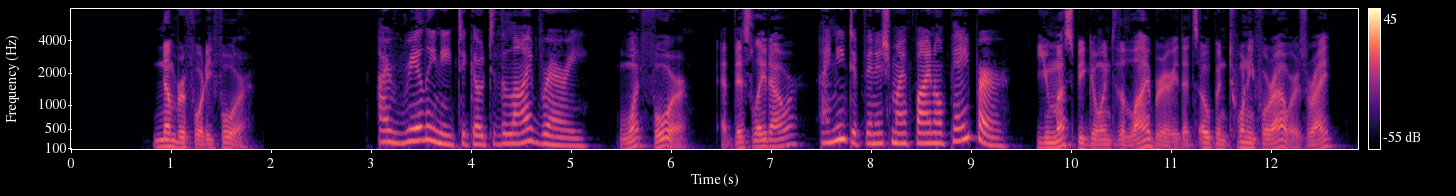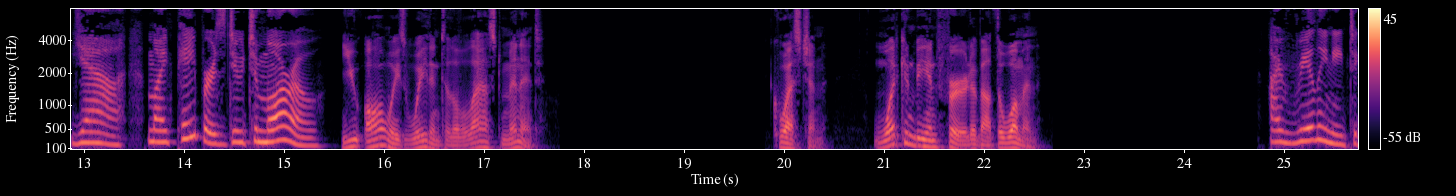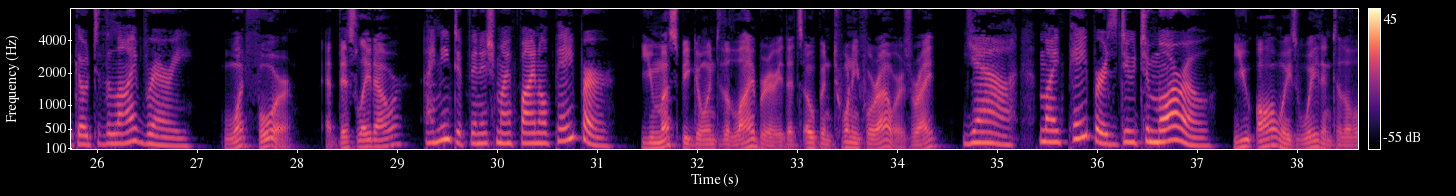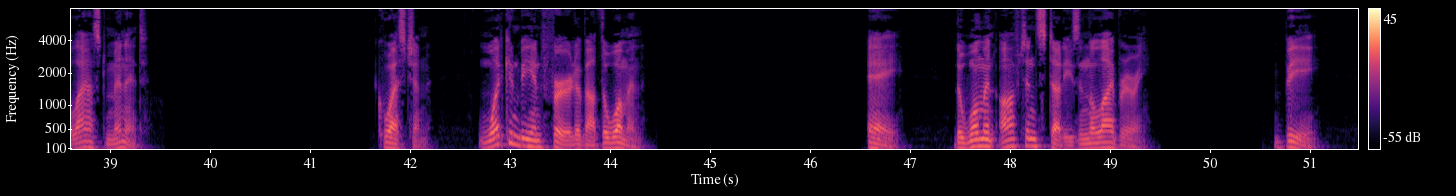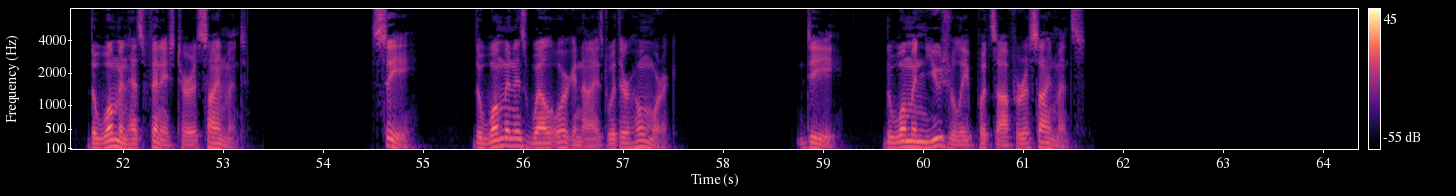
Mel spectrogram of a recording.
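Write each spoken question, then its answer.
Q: What can be inferred about the woman?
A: D: The woman usually puts off her assignments.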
